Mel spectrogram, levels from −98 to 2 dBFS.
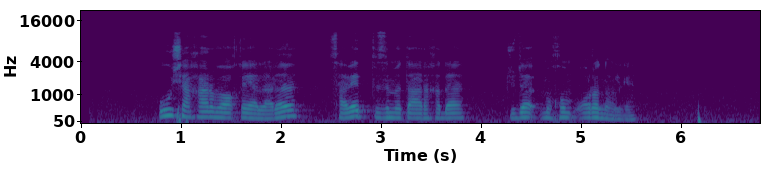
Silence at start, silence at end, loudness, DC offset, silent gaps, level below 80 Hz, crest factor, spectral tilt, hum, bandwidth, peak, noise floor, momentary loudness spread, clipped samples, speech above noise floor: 0.15 s; 0.05 s; -62 LUFS; under 0.1%; none; -84 dBFS; 20 dB; -5 dB/octave; none; 11 kHz; -44 dBFS; -86 dBFS; 7 LU; under 0.1%; 25 dB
